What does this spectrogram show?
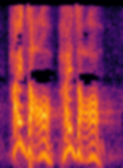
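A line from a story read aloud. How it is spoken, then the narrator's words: Loud answer. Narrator (Chinese): 高声答道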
